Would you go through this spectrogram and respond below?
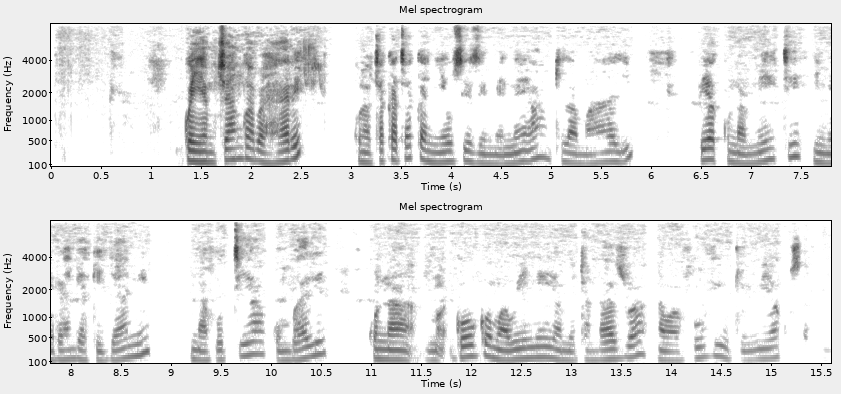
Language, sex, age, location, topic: Swahili, male, 18-24, Mombasa, agriculture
